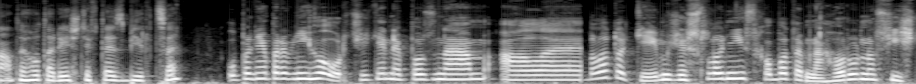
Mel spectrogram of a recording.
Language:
Czech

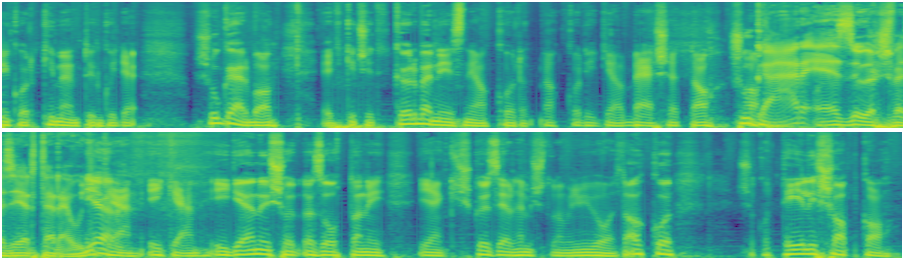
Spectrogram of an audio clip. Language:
Hungarian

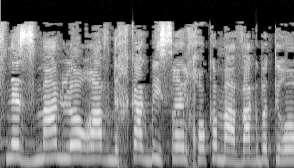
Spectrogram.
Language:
Hebrew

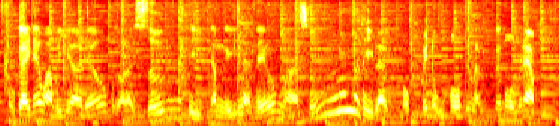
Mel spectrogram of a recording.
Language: Vietnamese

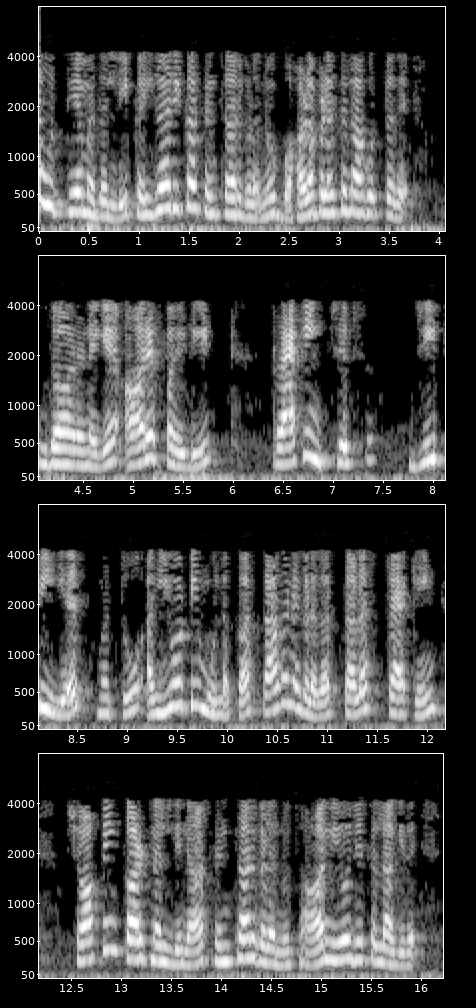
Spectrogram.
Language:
Kannada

